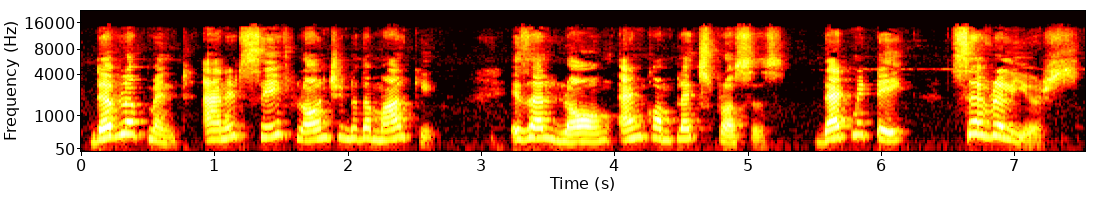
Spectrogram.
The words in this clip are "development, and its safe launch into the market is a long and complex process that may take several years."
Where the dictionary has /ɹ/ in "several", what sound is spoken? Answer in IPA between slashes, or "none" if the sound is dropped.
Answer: /ɹ/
